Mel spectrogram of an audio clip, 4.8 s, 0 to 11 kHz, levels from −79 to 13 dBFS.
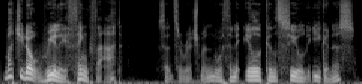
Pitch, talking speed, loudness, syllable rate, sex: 100 Hz, 175 wpm, -21 LUFS, 4.8 syllables/s, male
